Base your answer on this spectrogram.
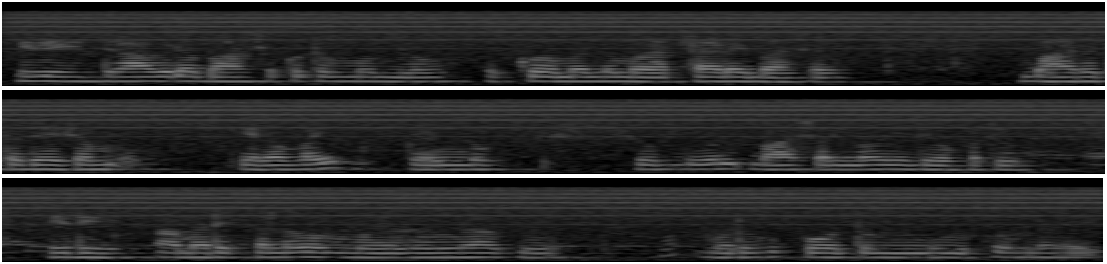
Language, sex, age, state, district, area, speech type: Telugu, male, 18-30, Telangana, Nirmal, rural, spontaneous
